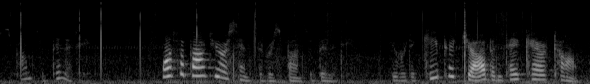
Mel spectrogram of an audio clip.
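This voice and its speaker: A woman's voice: on the high side, wildly swooping pitch, brisk, a bit bright, a little hiss or hum, low-quality recording. A stern forest queen. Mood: reproachful. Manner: reproachful, commanding.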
